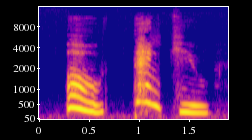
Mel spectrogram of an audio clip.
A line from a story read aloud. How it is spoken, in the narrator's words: cried Dorothy happily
